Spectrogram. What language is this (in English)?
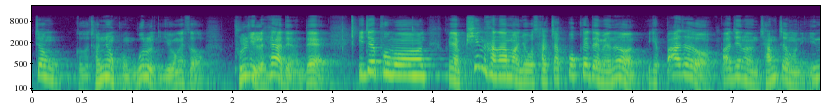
Korean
